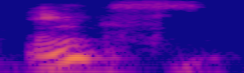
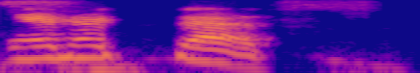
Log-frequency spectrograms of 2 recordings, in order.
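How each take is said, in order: First: The name is said as one syllable. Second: The name is said as three syllables.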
